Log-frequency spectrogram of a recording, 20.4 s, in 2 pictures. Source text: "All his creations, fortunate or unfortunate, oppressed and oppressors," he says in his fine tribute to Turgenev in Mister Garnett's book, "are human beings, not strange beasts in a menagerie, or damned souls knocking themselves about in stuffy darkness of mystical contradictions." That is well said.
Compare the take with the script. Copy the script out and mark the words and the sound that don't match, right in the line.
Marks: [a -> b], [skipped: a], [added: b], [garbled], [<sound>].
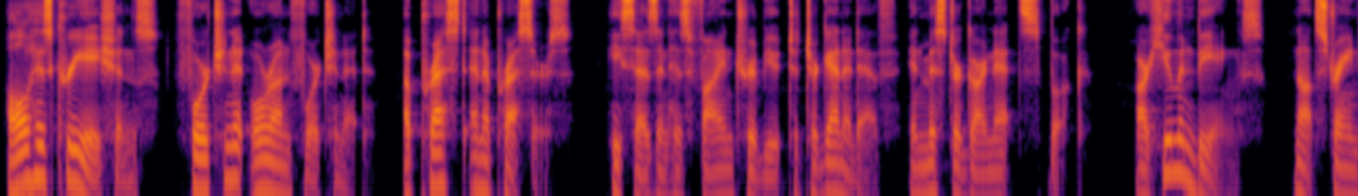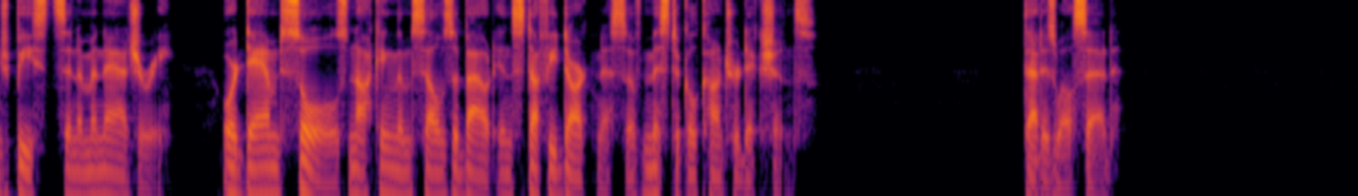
"All his creations, fortunate or unfortunate, oppressed and oppressors," he says in his fine tribute to Turgenev in Mister Garnett's book, "are human beings, not strange beasts in a menagerie, or damned souls knocking themselves about in stuffy darkness of mystical contradictions." That is well said.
